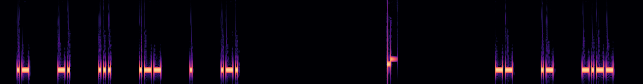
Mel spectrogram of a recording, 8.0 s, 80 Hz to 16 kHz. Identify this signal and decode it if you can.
Morse code, heard as a keyed tone, about 40 wpm, spaced as for 19 wpm, 700 Hz. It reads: ANSWER MAY
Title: 4x Character Spacing - Top 300 Words - 40wpm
